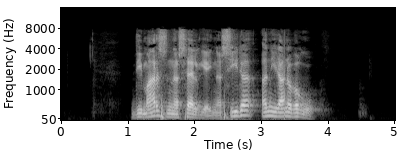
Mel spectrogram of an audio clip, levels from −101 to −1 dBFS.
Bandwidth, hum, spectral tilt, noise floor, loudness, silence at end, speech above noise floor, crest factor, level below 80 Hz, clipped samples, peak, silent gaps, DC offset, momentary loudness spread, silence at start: 8.4 kHz; none; -4 dB/octave; -80 dBFS; -23 LUFS; 1.25 s; 57 dB; 22 dB; -56 dBFS; under 0.1%; -4 dBFS; none; under 0.1%; 8 LU; 1.05 s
